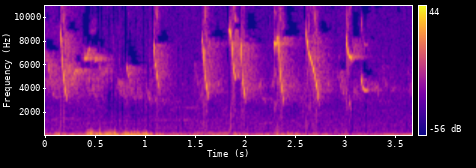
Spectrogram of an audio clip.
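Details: Saffron finch from Brazil singing: loud, sharp, high downswept notes spaced irregularly, some clipped, after a short low rumbling thump at the start.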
